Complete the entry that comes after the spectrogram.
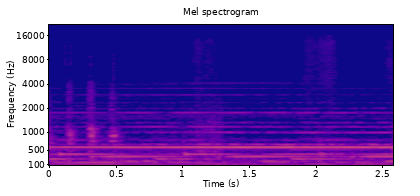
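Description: Minecraft chickens make short, soft clucks that come in small bunches over a steady synthetic drone of game music, faint and with no speech.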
